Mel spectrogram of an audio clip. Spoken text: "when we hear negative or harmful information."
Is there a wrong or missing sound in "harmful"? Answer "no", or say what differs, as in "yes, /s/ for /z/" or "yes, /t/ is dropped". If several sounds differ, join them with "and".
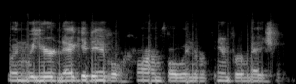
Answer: yes, /n/ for /l/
